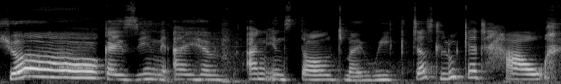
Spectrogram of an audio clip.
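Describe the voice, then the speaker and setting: A woman speaks in a South African accent at a fairly high pitch with lively intonation. Her pace is very slow and she hardly pauses at all. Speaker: vlogger. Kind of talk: casual vlog. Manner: animated.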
